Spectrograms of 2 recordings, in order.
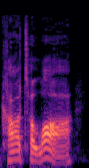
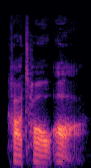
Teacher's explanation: um the preceding vowel isn't short so this isn't silent but we really reduce the vowel so we're really reducing that to almost like a half syllable rather than a full syllable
